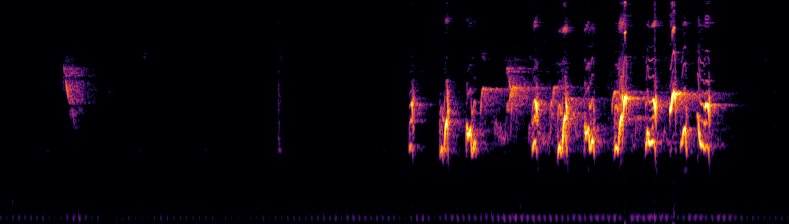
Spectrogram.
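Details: Decoy bulbul singing many songs. One short note, then silence for over two seconds. From about three seconds a rapid, lively phrase of chattering, warbled whistles speeds up and grows louder before ending.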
